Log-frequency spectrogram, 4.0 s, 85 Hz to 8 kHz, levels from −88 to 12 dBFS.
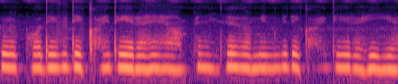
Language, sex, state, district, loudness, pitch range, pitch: Hindi, female, Bihar, Darbhanga, -17 LUFS, 205-215 Hz, 210 Hz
